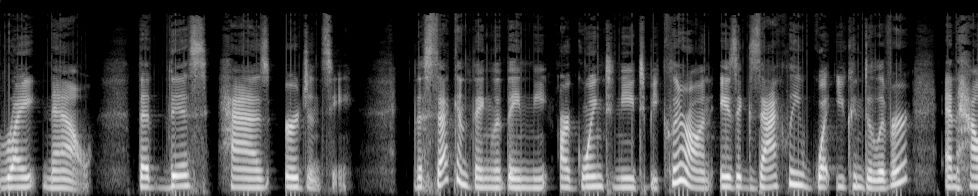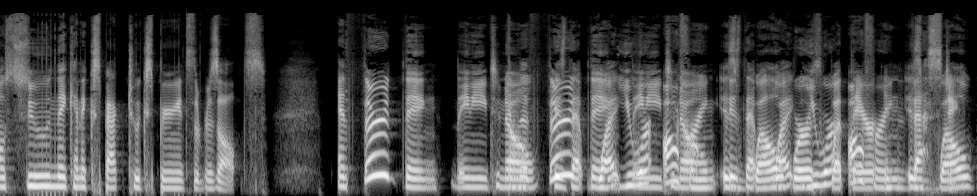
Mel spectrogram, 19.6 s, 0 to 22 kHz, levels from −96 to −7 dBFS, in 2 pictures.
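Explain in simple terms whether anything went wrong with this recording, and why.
For the first 11.85 seconds, a low, steady buzz of about 23 ticks per second runs under the speech and grows louder and softer with it. This is a filter restarted on every block. It starts fresh each time and leaves a tiny click at every block edge, which fits 2048-sample blocks.

There are two short glitches, from 13.21 to 13.25 s just before "thing they need to" and from 15.92 to 15.97 s. They come from damaged data in a compressed stream. The decoder hits corrupted bits, loses its place and jumps to the next readable chunk.

From 14.86 s, right after "thing they need to", to the end, a second copy of the speech plays along about two seconds late, just as loud and with no echo-like fading. This is a doubled audio track, likely the same sound captured twice or left duplicated in an edit.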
